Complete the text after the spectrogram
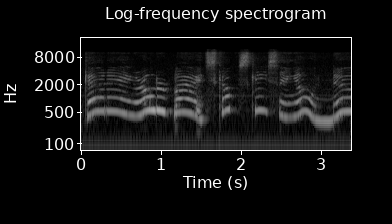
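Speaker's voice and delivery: high panicked wail; panicked father. Acted. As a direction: wail each word in rising alarm.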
